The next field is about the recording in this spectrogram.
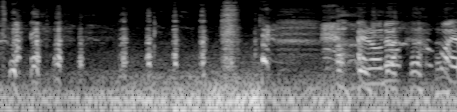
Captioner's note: laughing; both laughing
